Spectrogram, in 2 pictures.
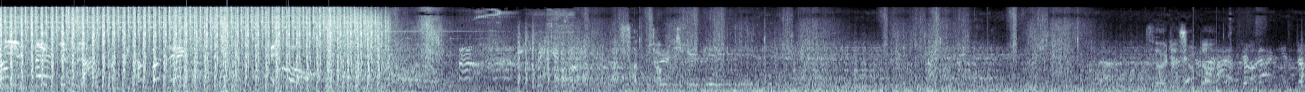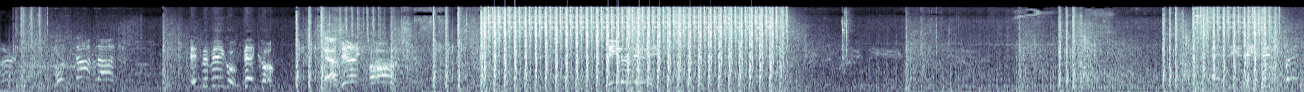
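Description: Sustained machine-gun bursts and gunshots in Ghost Recon combat, loud and dense for most of the stretch, with booms and brief lulls, under occasional speech.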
